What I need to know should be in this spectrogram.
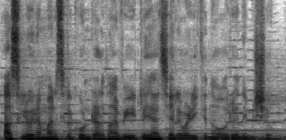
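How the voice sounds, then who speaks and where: A remorseful young wife speaks quietly, pleading and full of regret, as a male narrator reads her in his own voice. This audio story carries long reverb. Faint music runs underneath. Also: mid-range voice, level tone, quick pace, close to an everyday voice. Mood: regretful. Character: young wife, guilt-ridden and tearful.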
